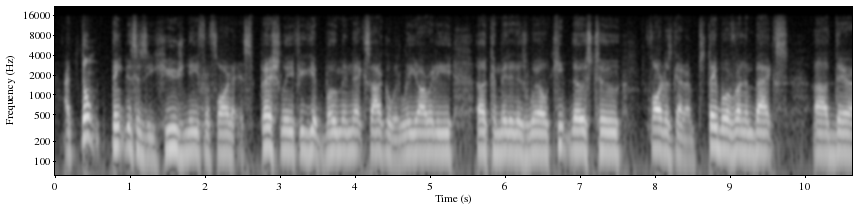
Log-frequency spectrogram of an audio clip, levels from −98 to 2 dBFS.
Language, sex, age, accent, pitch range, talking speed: English, male, 30-49, American, 125-145 Hz, 205 wpm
